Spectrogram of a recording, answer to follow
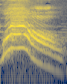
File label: "wow" girl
